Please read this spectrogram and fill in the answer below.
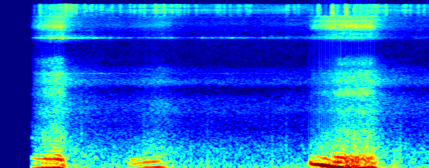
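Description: Deep, rumbling snores, one loud and one softer, then another loud rattling snore; low-pitched noisy breathing during sleep.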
